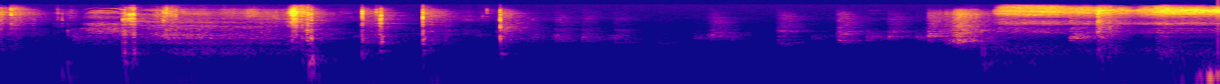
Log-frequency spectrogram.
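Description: Freshly pulled Pokémon trading cards handled by hand: a few soft taps and rustles of card stock in the first couple of seconds, a pause with almost nothing, then a soft, high rustle near the end as the stack is handled again.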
